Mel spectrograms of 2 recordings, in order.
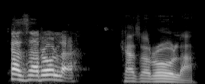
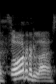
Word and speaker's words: Cazorla: Cazarola. See, it says Cazorla. No, Cazorla.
